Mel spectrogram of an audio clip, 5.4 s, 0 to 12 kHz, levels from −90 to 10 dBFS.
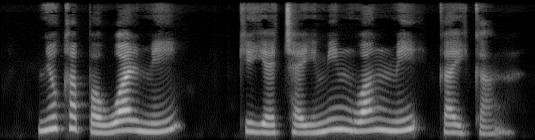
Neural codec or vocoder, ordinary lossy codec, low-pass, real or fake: codec, 24 kHz, 0.9 kbps, WavTokenizer, large speech release; MP3, 96 kbps; 10.8 kHz; fake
